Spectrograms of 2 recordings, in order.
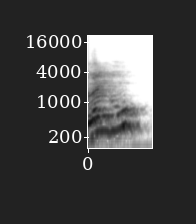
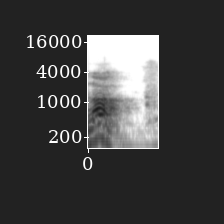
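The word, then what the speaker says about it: langue: and in French and how do you say it properly in French it's not lingu or no yes hold on oh we got long mind you King James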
